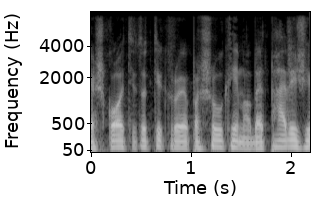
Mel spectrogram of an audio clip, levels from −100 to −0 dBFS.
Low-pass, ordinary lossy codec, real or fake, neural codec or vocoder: 7.2 kHz; AAC, 48 kbps; real; none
